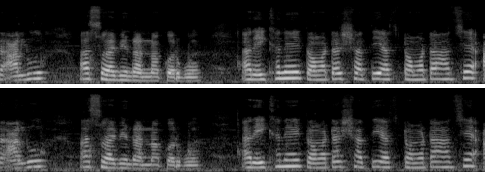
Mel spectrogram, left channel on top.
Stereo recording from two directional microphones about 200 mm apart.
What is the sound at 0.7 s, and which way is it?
A woman's voice, 15° left (ahead or behind).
